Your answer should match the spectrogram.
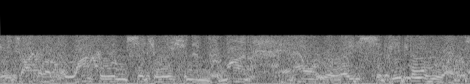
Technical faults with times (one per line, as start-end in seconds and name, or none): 0.00-4.71 companded audio read as linear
